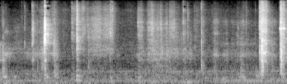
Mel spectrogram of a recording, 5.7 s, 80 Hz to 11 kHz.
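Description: A few faint scattered clicks and handling sounds, then near the end two sharp clacks less than half a second apart: a Canon 5D Mark II DSLR's shutter firing for a shot.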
